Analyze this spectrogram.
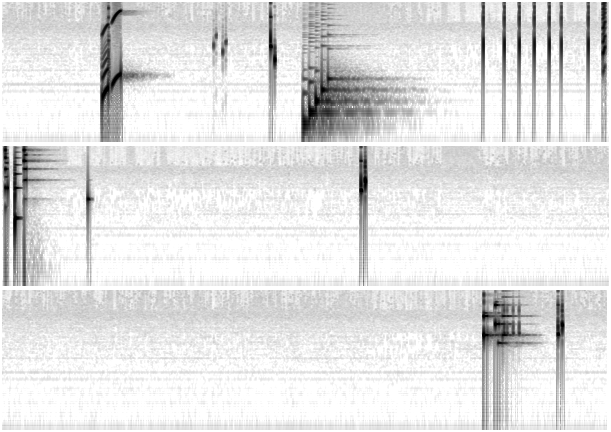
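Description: Short electronic menu clicks and chimes sound now and then.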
